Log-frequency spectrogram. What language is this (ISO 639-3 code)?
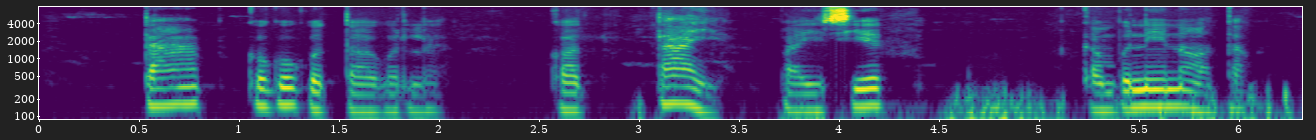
kln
